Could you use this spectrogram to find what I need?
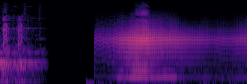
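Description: A dengue-carrying mosquito whines in a steady, high-pitched buzz for about two seconds. A short noisy burst and a moment of silence come before it.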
